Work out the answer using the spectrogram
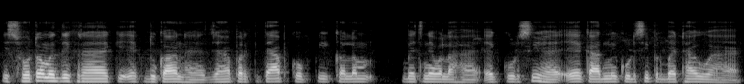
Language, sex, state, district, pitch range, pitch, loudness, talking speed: Hindi, male, Jharkhand, Palamu, 125-135 Hz, 130 Hz, -19 LUFS, 225 wpm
